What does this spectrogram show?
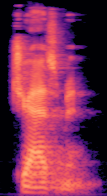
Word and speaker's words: jasmine: Jasmine. Pronunciation. Jasmine. J. A. J. Z. Jazz. Jazz. M. Jasmine. I Jasmine. Jasmine. Jasmine. Jasmine. Stress. The first syllable.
